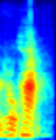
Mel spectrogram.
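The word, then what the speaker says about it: רוח: capítulo 1 versículo 2 es la palabra hebrea ruja, es decir, que se pronuncia como ruja.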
